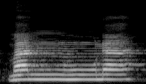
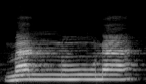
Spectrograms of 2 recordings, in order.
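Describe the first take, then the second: Both takes have the same delivery.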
